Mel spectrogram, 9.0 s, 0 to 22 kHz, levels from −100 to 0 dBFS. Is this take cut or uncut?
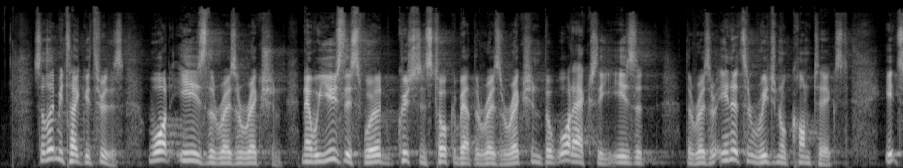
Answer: uncut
